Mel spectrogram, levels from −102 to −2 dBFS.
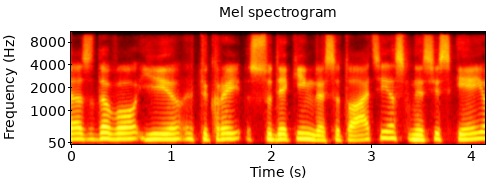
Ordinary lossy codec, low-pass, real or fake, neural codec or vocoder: AAC, 64 kbps; 9.9 kHz; fake; codec, 24 kHz, 0.9 kbps, WavTokenizer, large speech release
